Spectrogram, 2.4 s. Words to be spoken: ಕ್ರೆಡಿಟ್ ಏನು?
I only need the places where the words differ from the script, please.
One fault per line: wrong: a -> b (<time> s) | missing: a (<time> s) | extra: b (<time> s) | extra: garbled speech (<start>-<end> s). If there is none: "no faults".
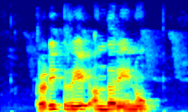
extra: ರೇಟ್ ಅಂದರೆ (0.8 s)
